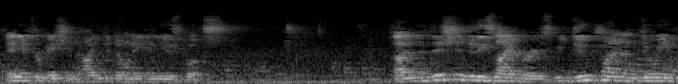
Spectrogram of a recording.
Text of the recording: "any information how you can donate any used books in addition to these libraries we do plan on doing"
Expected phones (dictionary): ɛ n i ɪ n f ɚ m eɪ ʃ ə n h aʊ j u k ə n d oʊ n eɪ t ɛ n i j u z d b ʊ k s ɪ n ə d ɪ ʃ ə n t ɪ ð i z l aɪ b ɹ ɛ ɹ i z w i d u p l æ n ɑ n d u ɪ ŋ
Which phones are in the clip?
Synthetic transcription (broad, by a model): ɛ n i ɪ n f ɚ m eɪ ʃ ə n h aʊ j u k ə d oʊ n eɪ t ɛ n i j u z b ʊ k s ɪ n ə d ɪ ʃ ə n t ɪ ð i z l aɪ b ɹ ɛ ɹ i z w i d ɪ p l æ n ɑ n d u ɪ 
